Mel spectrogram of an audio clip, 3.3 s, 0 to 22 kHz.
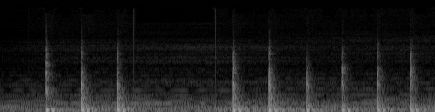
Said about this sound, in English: It was on Friday, the 14th of July, that the knocking began at the Lord House, happening much as it did in Heidelberg on separate occasions over several hours.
